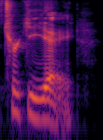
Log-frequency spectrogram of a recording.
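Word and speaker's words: Türkiye: And then also, I don't know if you've noticed, but Turkey has asked that we start pronouncing their country name as Turkiye. That's how we're supposed to pronounce it. That's the Turkish pronunciation of Turkey, Turkiye.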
